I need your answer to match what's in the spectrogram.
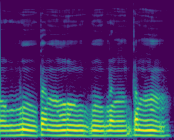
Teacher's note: But instead of releasing the blockage to let air out through the mouth, we keep the blockage in place but lower our velum to let the air escape through the nose · That is your velum going up and down, blocking the nasal passage and then opening to let air out through your nose. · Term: Nasals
